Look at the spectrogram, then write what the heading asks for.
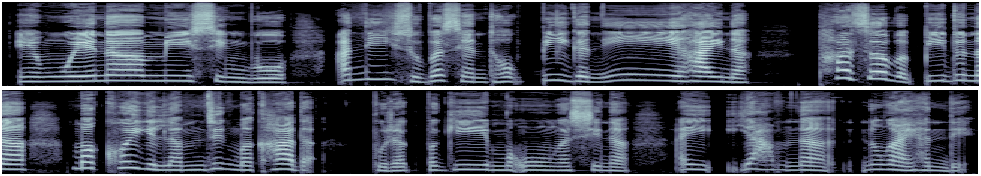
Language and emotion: Manipuri, disgusted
